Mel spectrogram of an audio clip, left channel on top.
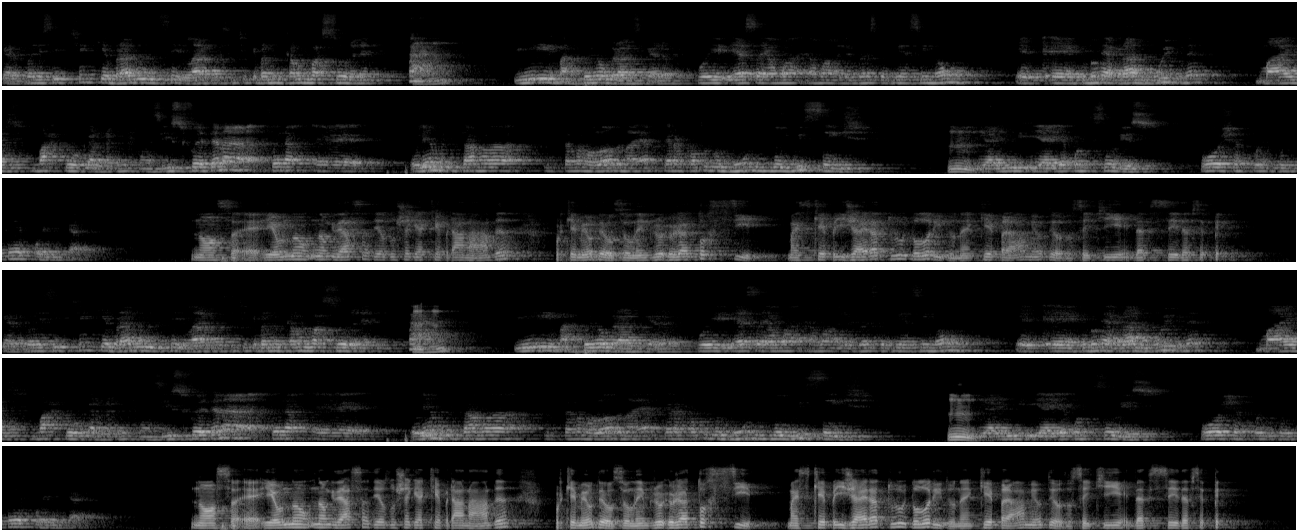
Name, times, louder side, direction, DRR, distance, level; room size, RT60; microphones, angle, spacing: voice 1, 0.0-3.7 4.1-4.3 5.1-9.6 10.1-12.0 12.5-16.6 17.0-18.1 18.4-21.6 22.7-24.5 24.9-26.7, equal, 30° left, 0 dB, 1.2 m, -32 dB
voice 2, 4.1-4.5 22.4-22.7 27.8-31.3 31.5-33.4 33.8-38.1, right 5 dB, 65° right, 12 dB, 0.4 m, -29 dB
11.5 x 4.7 x 3.6 m, 1.0 s
head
